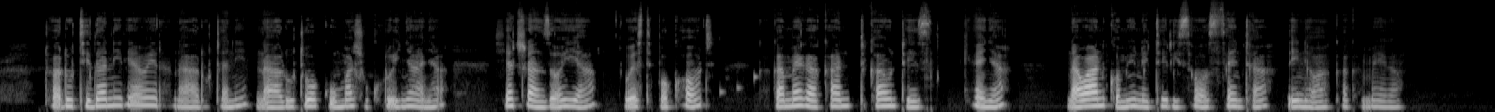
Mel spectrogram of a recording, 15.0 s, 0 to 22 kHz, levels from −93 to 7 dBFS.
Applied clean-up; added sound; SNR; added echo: none; none; none; none.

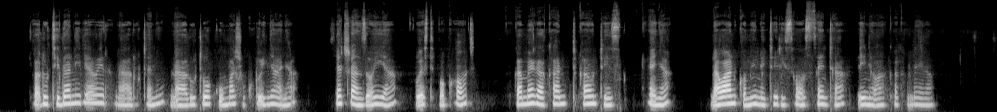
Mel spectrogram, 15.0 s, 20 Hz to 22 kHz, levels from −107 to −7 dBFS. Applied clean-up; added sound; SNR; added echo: neural mask model Resemble Enhance denoiser.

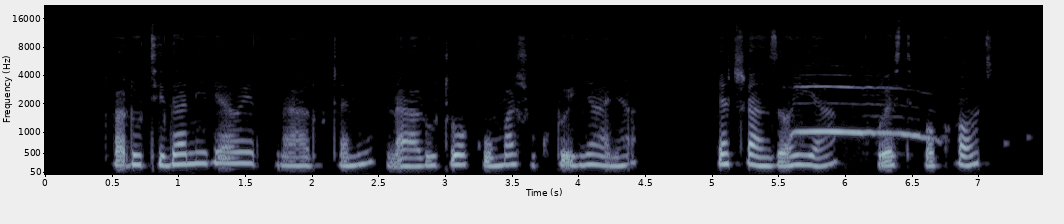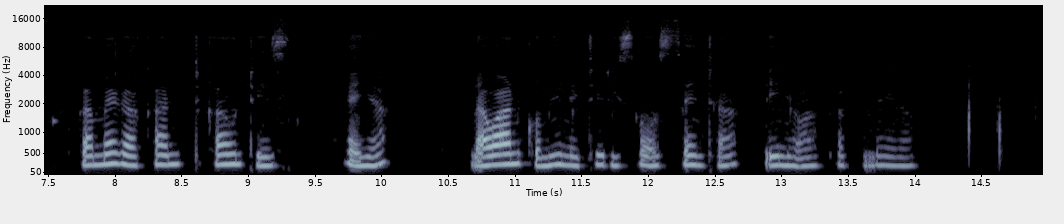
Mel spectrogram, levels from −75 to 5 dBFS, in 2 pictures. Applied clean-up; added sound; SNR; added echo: classical method spectral subtraction.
